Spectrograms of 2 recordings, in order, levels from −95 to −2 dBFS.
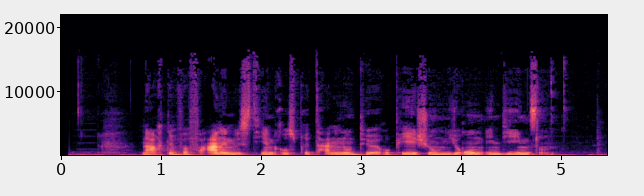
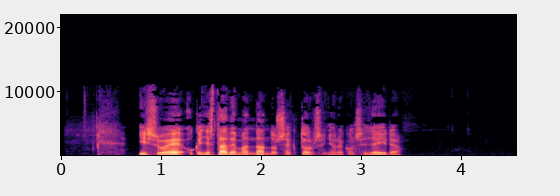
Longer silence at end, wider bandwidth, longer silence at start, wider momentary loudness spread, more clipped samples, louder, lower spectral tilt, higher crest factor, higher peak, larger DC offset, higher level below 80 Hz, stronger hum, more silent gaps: second, 0 s vs 1.15 s; first, 15.5 kHz vs 11.5 kHz; second, 0.1 s vs 0.35 s; second, 12 LU vs 22 LU; neither; second, -27 LUFS vs -21 LUFS; about the same, -5.5 dB/octave vs -5 dB/octave; about the same, 26 dB vs 22 dB; about the same, -2 dBFS vs -2 dBFS; neither; about the same, -56 dBFS vs -54 dBFS; neither; neither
